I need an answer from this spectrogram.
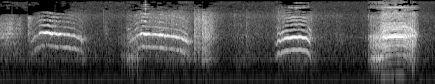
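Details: Four meows from a cat, each arching up then down in pitch, the last harsher and more nasal, separated by short gaps of near silence and a low hum.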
